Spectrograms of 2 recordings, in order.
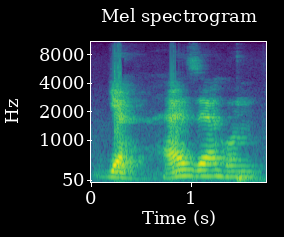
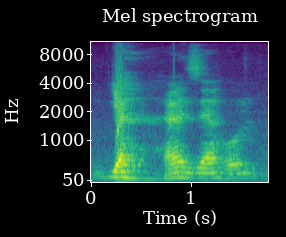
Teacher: Nah, bukan jah, tapi jahazahum. Kalau jah itu berarti ujung lidah ya, tapi harus di tengah lidah untuk yang jim.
